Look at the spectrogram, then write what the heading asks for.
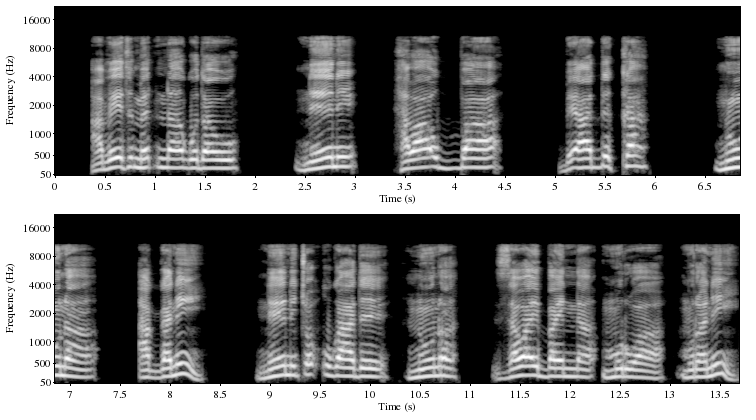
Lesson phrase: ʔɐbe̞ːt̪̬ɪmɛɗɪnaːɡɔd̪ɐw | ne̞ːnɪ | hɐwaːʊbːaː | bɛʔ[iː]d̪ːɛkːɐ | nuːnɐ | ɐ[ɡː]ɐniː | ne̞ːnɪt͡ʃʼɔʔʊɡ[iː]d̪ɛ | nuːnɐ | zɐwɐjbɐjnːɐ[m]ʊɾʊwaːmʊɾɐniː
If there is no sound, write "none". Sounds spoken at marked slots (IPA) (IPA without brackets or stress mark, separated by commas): aː, ɡː, aː, m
